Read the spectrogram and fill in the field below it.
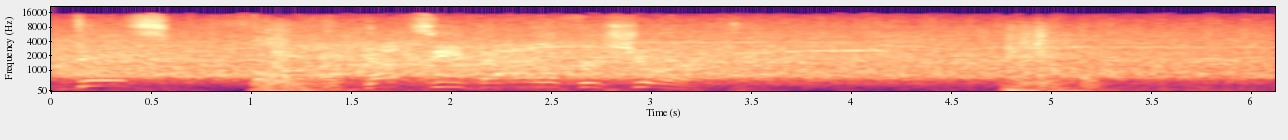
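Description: A heavy body slams hard onto a wrestling ring mat with a deep thud.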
